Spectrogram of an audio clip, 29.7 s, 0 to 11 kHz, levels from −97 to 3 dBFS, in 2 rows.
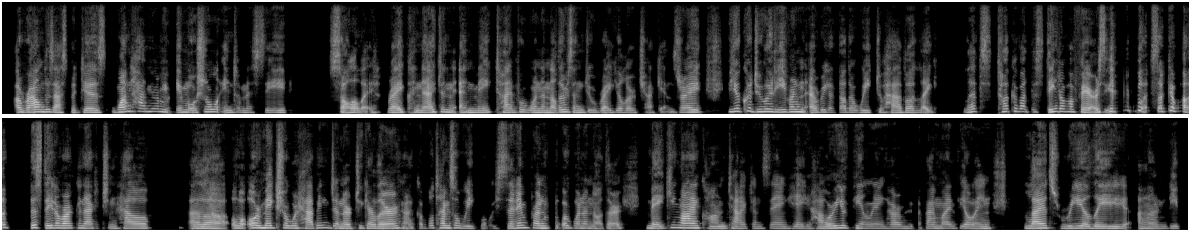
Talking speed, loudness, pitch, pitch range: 195 wpm, -29 LUFS, 205 Hz, 190-225 Hz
